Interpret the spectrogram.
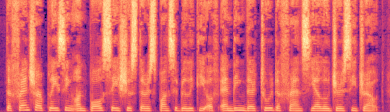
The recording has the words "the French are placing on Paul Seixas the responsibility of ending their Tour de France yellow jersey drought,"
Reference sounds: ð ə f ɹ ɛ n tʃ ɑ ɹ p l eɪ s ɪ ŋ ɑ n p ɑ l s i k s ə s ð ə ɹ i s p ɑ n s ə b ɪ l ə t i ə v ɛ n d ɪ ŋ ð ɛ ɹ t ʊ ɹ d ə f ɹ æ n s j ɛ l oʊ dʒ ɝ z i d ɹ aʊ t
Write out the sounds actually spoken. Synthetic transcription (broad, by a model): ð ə f ɹ ɛ n tʃ ɑ ɹ p l eɪ s ɪ ŋ ɑ n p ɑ l s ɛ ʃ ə s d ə ɹ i s p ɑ n s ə b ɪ l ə t i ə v ɛ n d ɪ ŋ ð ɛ ɹ t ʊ ɹ d ə f ɹ æ n s j ɛ l oʊ dʒ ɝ s i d ɹ aʊ t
